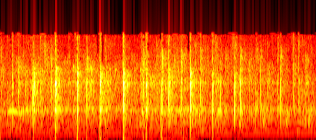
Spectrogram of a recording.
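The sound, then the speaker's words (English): An audience applauds steadily for a task force's work on a guide, with many hands clapping in a dense, crackling wash and sharper individual claps standing out. The applause stays fairly even in loudness throughout. “Let's give them a big round of applause for their work.”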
